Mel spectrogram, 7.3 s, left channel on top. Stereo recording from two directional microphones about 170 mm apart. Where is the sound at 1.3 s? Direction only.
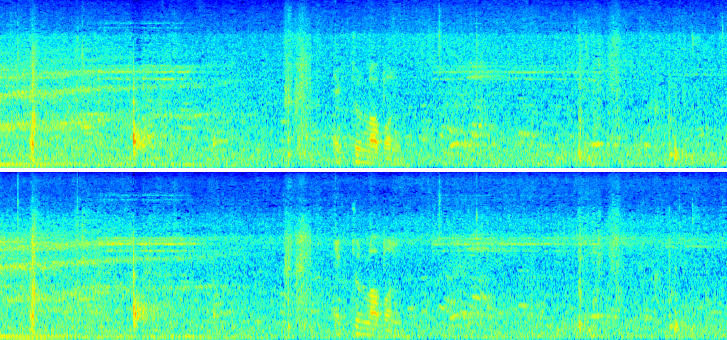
85° left.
